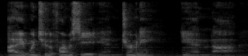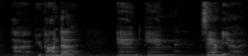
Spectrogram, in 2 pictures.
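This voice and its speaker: A man's voice: fairly low pitch, a little mellow, slight background noise. A man giving candid, chatty travel advice, answering viewer questions with frequent fillers and sarcastic asides. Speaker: travel vlogger. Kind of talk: casual Q&A monologue.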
